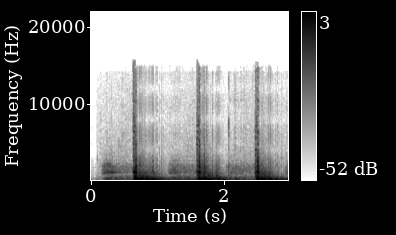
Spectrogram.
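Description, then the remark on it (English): Three sharp, heavy bangs of water hammer echo through water pipes at roughly one-second intervals, each a loud knocking thud with a brief ringing tail over a low background hum, as rushing water slams to a stop at the end of a line. “So if you're hearing banging in your pipes that sounds like this,”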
